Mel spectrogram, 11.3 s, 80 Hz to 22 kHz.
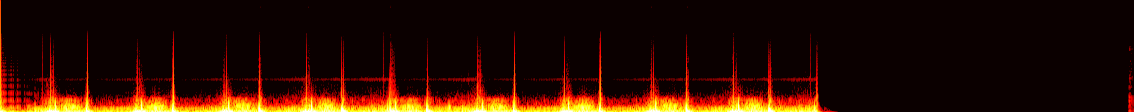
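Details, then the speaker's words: Pediatric auscultation teaching: a regular child heartbeat about 70/min with a sharp early systolic ejection click, often referred by pediatricians as a split first sound, plus a soft systolic murmur. "Vale, en definitiva, lo que estamos oyendo es, voy a tocarlo. Estamos oyendo, estamos oyendo y algunos pediatras nos mandan, porque esto se oye, eh nos mandan eh la oscutación como desdoblamiento del primer tono."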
